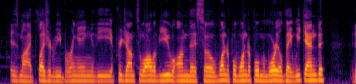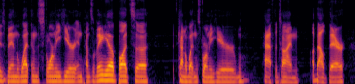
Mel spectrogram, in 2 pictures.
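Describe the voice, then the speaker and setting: A man speaks in a monotone, flat intonation with big swings in loudness. The sound is dry and close with no echo. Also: medium pitch for a man, moderate pace. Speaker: esports podcast host. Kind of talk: live-streamed podcast monologue. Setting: home, streamed live on Twitch.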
